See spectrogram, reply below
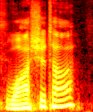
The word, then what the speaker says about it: Ouachita: Ouachita.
